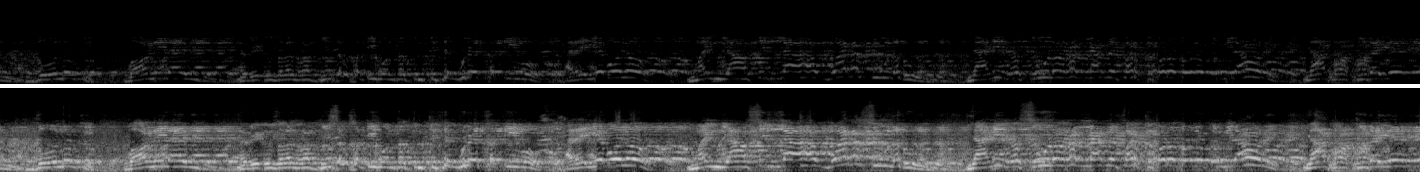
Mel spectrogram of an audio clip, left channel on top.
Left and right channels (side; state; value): left; quieter; 29.6 dB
